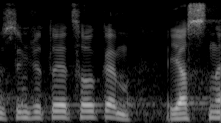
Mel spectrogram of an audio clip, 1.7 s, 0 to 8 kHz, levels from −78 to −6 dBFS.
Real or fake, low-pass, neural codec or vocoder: real; 7.2 kHz; none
